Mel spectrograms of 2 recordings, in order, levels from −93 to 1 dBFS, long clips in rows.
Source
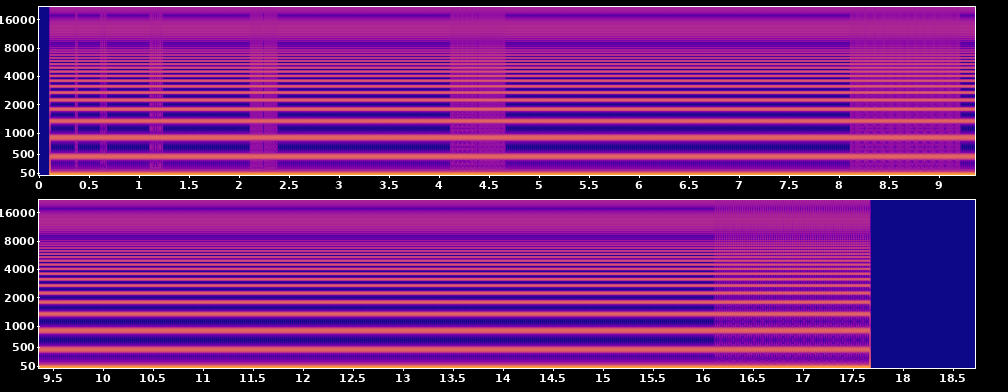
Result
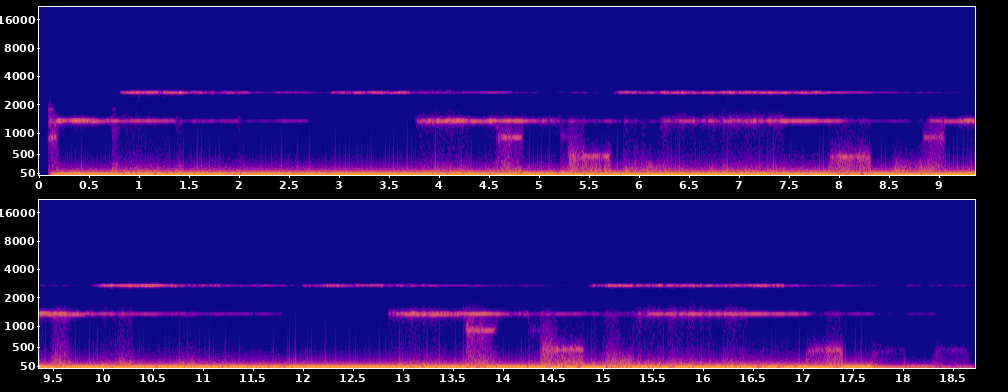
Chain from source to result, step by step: phase shifter stages 4, 0.11 Hz, lowest notch 110–1700 Hz; feedback comb 270 Hz, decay 0.51 s, harmonics all, mix 70%; spectral gate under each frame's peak -30 dB strong; on a send: feedback delay 629 ms, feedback 35%, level -18 dB; on the sum: LPC vocoder at 8 kHz whisper; trim -2 dB

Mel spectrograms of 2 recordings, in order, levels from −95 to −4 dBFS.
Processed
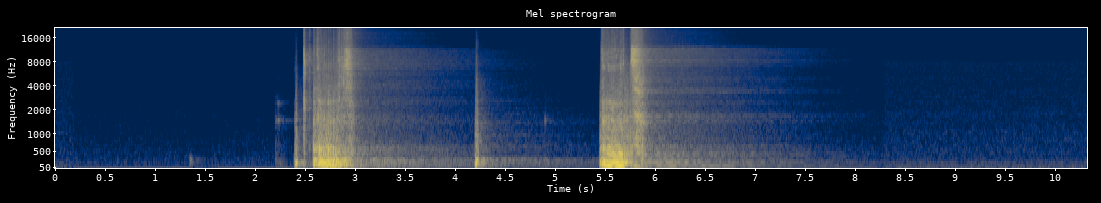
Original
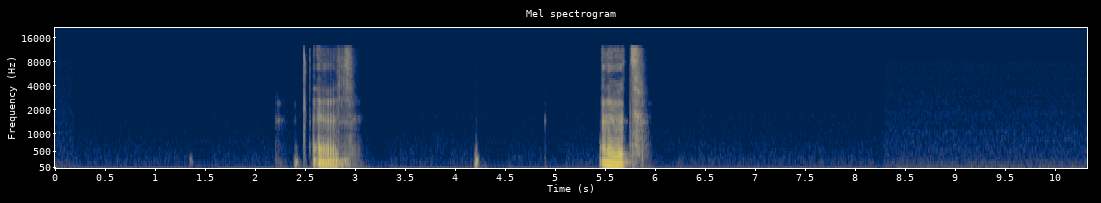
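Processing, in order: de-hum 101.8 Hz, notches 35; in parallel at -9 dB: fuzz box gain 45 dB, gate -42 dBFS; on the sum: two-slope reverb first 0.43 s, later 3.5 s, from -18 dB, DRR 11 dB

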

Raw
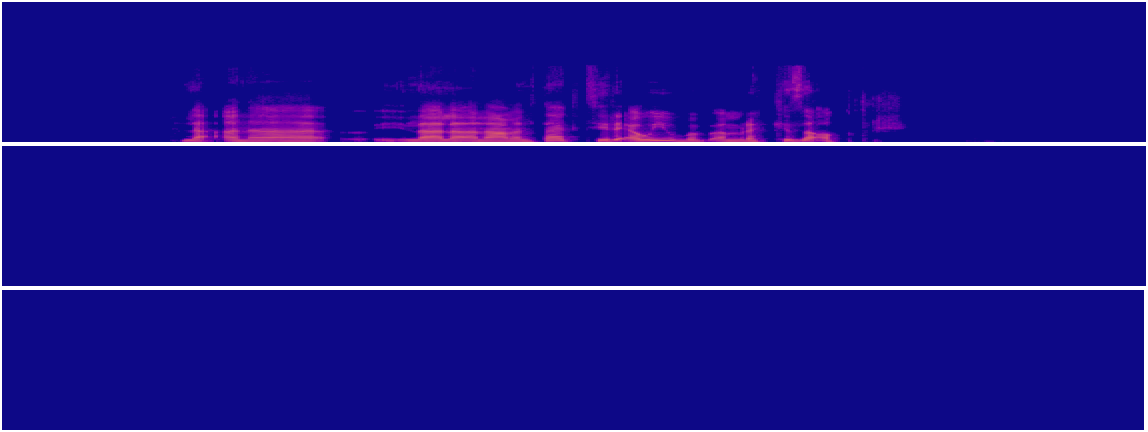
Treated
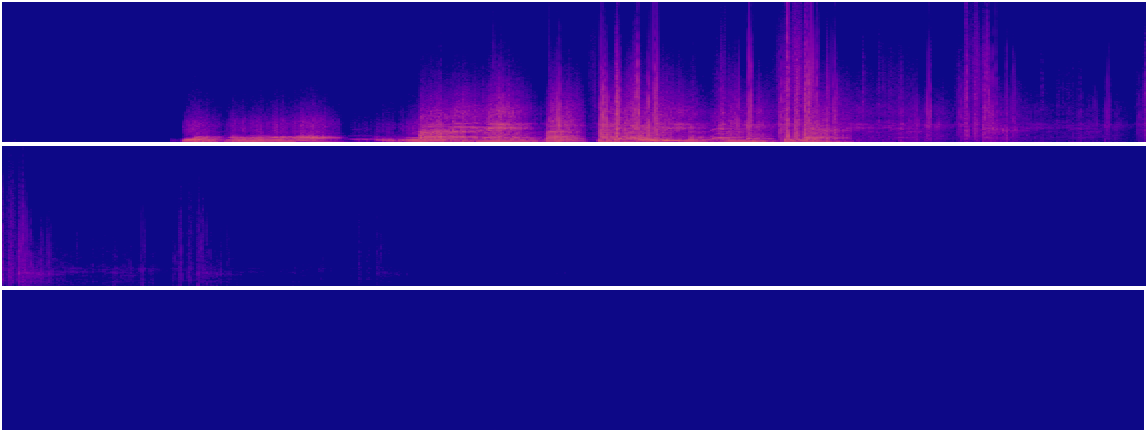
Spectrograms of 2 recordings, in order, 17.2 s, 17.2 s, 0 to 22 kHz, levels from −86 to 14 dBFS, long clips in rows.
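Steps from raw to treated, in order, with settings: comb filter that takes the minimum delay 0.37 ms; reverb removal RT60 1.6 s; in parallel at 0 dB: compression 6:1, threshold -44 dBFS, peak gain reduction 16 dB; on the sum: integer overflow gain 23.5 dB; low-pass sweep 500 Hz -> 7.3 kHz, 1.25–3.39 s; feedback echo behind a high-pass 895 ms, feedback 34%, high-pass 1.7 kHz, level -8 dB; on a send at -2 dB: reverberation, pre-delay 38 ms; on the sum: delay time shaken by noise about 2 kHz, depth 0.038 ms

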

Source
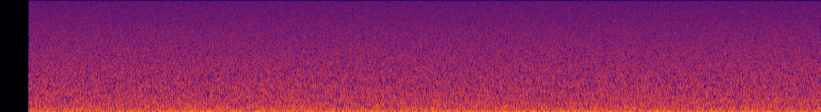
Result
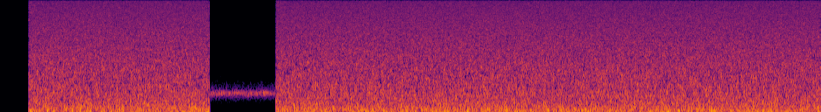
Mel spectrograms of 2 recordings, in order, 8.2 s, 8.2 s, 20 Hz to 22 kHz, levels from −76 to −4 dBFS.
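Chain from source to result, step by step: whisper effect; 2.10–2.77 s: Butterworth band-pass 690 Hz, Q 7.6; trim +2 dB

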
